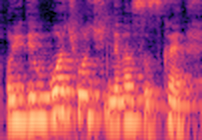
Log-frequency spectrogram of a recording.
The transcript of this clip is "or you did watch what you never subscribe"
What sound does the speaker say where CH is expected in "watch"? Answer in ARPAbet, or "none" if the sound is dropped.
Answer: CH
